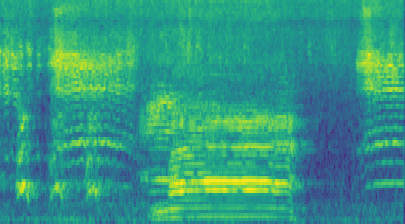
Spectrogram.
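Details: Suffolk lamb bleating in a barn where escaped lambs from separate groups got mixed together; one long, loud, steady harmonic bleat lasting over a second, with shorter fainter bleats from other lambs before and after.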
